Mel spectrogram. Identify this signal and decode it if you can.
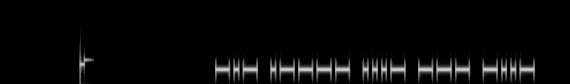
Morse code, heard as a keyed tone, about 26 wpm, 700 Hz. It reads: K1VOX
